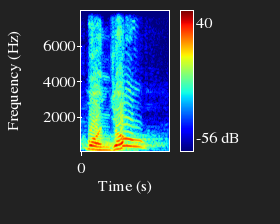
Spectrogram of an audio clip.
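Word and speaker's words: bonjour: Tulisannya bonur. Bacanya bonjou.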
